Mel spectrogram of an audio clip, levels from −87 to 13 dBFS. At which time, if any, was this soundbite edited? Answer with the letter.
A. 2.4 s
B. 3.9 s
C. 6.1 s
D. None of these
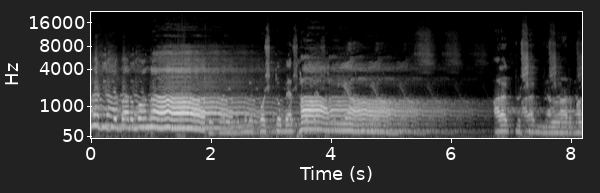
A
